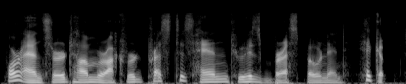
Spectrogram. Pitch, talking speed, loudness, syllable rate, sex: 110 Hz, 175 wpm, -21 LUFS, 4.9 syllables/s, male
